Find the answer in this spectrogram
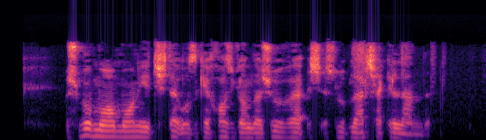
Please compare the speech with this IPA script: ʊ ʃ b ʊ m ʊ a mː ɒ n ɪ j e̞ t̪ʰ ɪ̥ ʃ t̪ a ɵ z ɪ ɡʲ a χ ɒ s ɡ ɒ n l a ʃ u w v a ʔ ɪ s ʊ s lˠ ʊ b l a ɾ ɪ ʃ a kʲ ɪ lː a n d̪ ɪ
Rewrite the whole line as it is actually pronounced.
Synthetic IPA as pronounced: ʊ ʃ b ʊ m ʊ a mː ɒ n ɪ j e̞ t̪ʰ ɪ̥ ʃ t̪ a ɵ z ɪ ɡʲ a χ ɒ s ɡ ɒ n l a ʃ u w v a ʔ ɪ ʃ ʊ s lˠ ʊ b l a ɾ ɪ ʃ a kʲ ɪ lː a n d̪ ɪ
